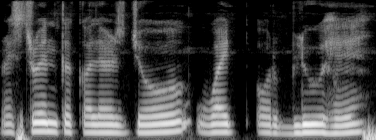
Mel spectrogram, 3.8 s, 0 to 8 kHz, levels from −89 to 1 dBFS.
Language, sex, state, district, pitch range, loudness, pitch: Hindi, female, Arunachal Pradesh, Lower Dibang Valley, 165-175 Hz, -14 LUFS, 170 Hz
